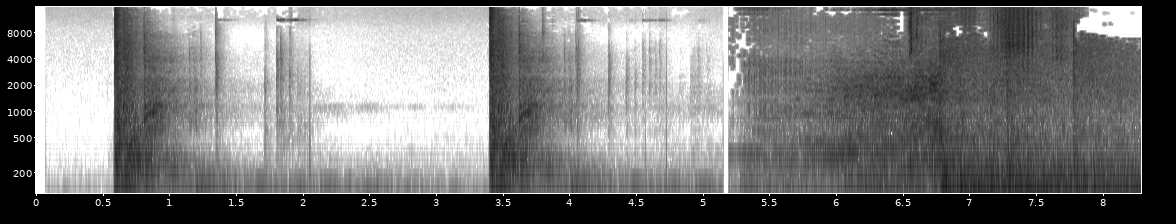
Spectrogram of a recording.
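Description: Two pistol shots about three seconds apart, each echoing off the walls of an indoor shooting range. From about five seconds in, music swells up and grows loud.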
